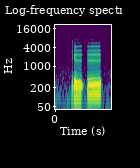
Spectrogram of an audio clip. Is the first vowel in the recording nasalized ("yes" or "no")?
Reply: no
